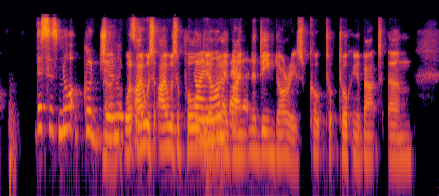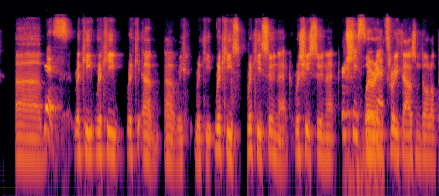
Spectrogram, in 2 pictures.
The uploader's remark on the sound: The audio of the hour-long webinar is in the podcast above.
